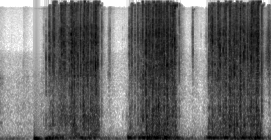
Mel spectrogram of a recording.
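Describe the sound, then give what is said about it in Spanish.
A deck of playing cards is shuffled three times in a row, each a crisp riffle lasting about a second, separated by short pauses with no talking. “Son, sí, es pasar, pero... Sí. Barajar cartas.”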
